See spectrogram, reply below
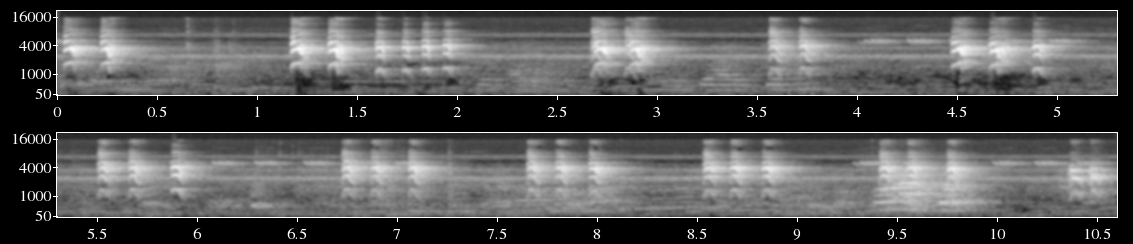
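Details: Long-tailed shrike singing energetically, delivering clusters of harsh, scratchy chattering notes in rapid bursts, phrases separated by short pauses and repeated throughout, with a steady tonal hum behind.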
